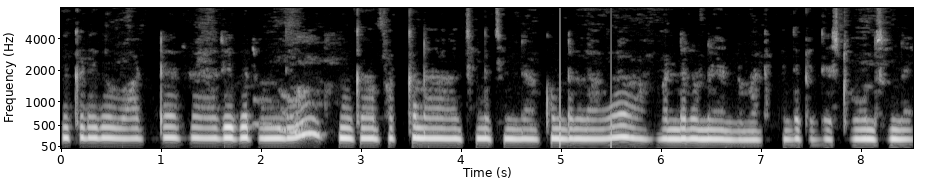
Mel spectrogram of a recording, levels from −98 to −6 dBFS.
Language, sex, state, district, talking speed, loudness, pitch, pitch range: Telugu, female, Telangana, Karimnagar, 110 wpm, -25 LUFS, 210 Hz, 200-225 Hz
